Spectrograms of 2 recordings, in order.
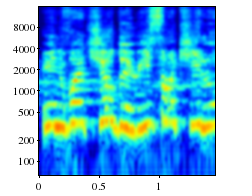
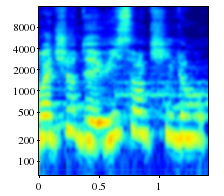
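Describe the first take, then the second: First: It is read loudly, almost shouted. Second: It is read at a normal, low-energy volume.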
